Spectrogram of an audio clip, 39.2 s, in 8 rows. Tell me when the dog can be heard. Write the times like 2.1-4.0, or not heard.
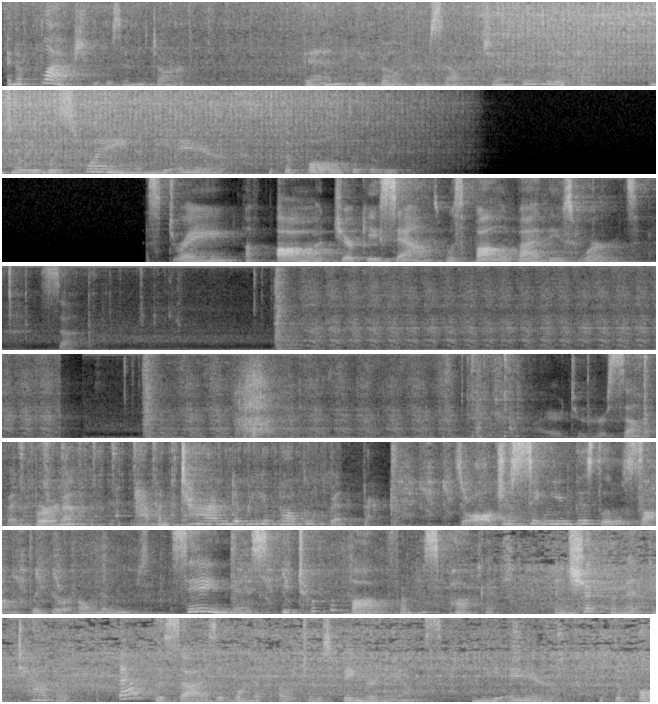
4.2-4.6, 21.4-21.8.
